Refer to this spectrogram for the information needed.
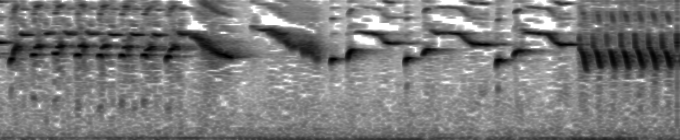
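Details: A hybrid goldfinch sings to spur on young chicks: a fast buzzy trill, long descending whistled slides, scattered sharp chirps, and a closing rapid rattling trill.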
